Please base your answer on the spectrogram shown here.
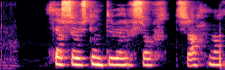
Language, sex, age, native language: Icelandic, male, 8, Icelandic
